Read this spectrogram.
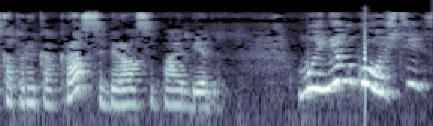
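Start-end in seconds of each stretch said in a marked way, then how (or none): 2.5-3.6 high, loud kitten voice; high-pitched kitten objecting. A narrator's reading. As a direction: answer as a piping little kitten. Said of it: "сказал котёнок".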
